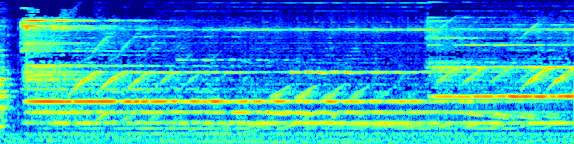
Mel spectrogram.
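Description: A bright electronic phone alarm tone plays on its own, with steady high pitched notes and rapid repeating upward chirps in a looping melody that stays loud throughout.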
